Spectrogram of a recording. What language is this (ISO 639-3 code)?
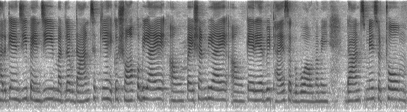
snd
